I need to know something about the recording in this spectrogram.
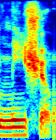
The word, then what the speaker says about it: Michaud: Show, like my show, just say Michaud instead.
